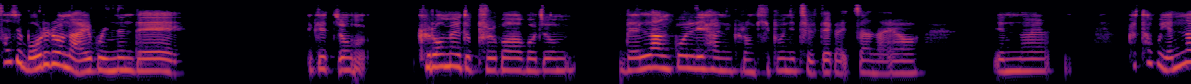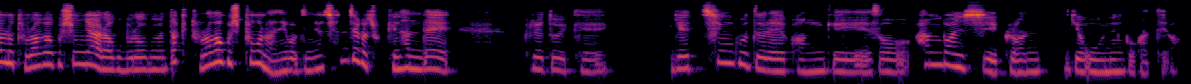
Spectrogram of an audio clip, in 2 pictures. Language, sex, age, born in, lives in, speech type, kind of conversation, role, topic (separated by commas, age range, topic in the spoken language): Korean, female, 35-39, South Korea, Germany, conversation, advice, user, 친구와의 우정이 점점 멀어지는 것이 왜 이렇게 슬픈가요?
